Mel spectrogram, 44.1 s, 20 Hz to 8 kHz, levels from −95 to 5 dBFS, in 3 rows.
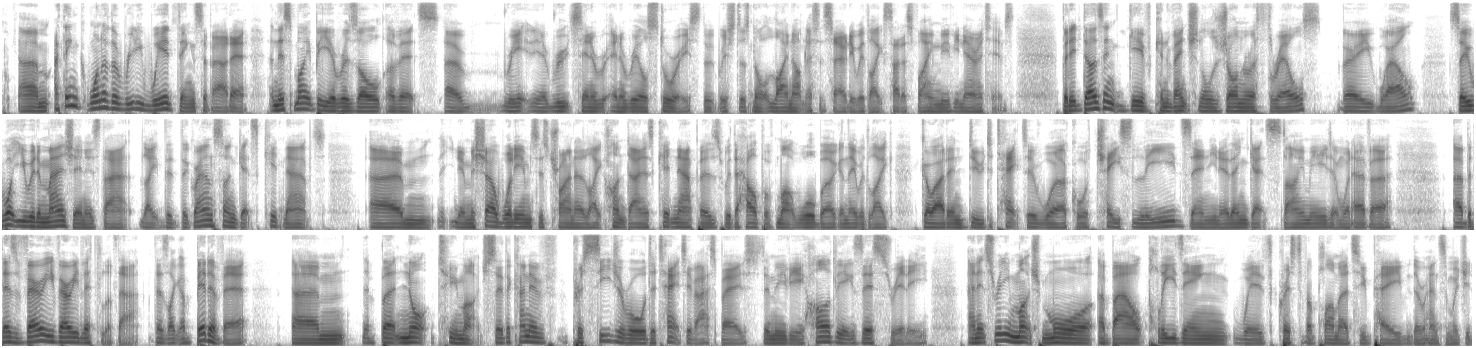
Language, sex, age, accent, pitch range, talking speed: English, male, 10-29, British, 95-115 Hz, 200 wpm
